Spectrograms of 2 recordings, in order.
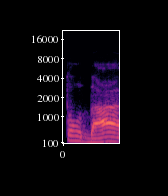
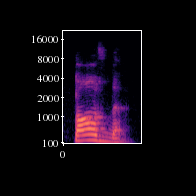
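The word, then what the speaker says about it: תודה: Escreve todá aí, mas em hebraico se pronuncia tovda.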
